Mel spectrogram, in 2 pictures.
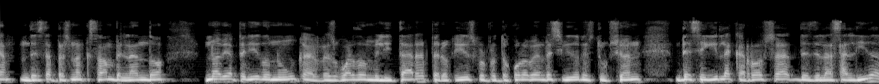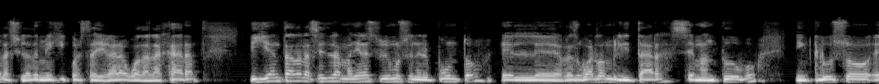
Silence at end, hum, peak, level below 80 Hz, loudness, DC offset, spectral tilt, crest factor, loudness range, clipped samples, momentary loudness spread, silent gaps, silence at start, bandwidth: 0 s; none; 0 dBFS; -58 dBFS; -15 LUFS; under 0.1%; -6.5 dB/octave; 14 dB; 2 LU; under 0.1%; 6 LU; none; 0 s; 8.4 kHz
